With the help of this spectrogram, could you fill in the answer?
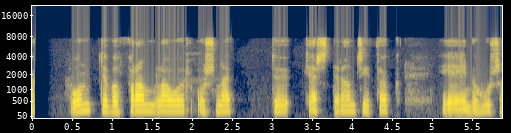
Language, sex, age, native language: Icelandic, male, 30-39, Icelandic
